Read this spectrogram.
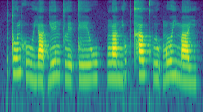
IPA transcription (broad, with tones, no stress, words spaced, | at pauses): to˥˩nhuː˨˩ jaː˨˩k̚jeː˥˩n kle˨˩ʔ teː˦˥w | ŋa˧nju˥˩k̚tʰa˥˩w kʰlu˨˩ʔmɤː˥˩j ma˧j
